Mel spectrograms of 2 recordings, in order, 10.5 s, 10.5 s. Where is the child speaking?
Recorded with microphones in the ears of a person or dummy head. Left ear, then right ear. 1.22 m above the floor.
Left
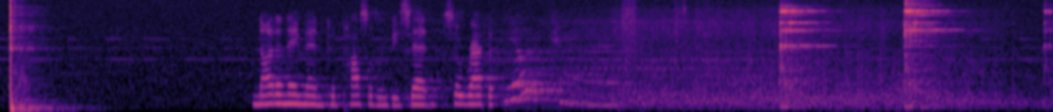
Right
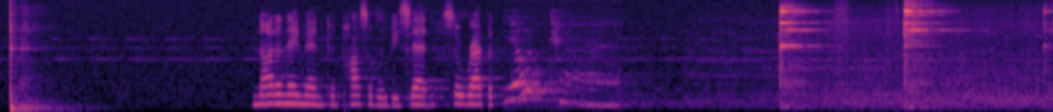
30° right (ahead or behind), 4.5 m.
